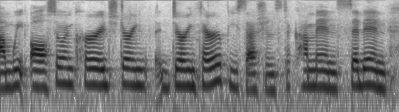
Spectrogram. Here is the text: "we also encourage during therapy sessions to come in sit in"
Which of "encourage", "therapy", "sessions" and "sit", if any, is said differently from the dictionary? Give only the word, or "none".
none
